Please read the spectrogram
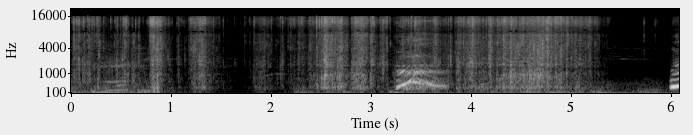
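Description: Gift wrapping paper being torn open and crumpled by hand: an irregular run of crinkling and ripping that dies away near the end.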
